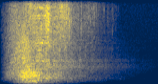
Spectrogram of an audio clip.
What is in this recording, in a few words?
Staff Caster Cast Short; Weapons; Staves; Starter Staff Caster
